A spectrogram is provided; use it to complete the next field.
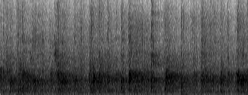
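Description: An audience applauds steadily, many hands clapping at once in a dense, crackling wash that stays fairly loud and even throughout, with no one speaking over it.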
